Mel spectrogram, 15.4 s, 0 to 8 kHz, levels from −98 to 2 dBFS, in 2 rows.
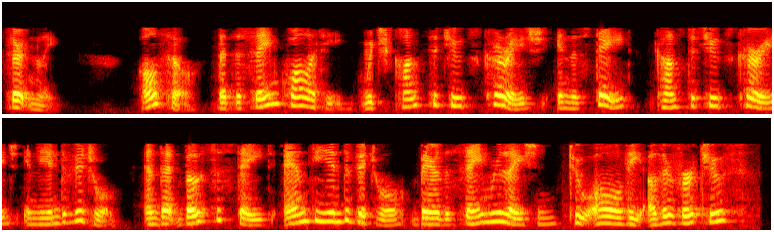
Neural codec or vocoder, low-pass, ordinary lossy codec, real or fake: none; 7.2 kHz; AAC, 16 kbps; real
